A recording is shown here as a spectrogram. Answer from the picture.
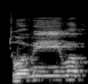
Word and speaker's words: ತ್ವಾಮೇವ: ಇಂದ್ರೋ ಬೃಹಸ್ಪತಿ ವಿಷ್ಣು ಶನ್ನೋ ತ್ವಮೇವ ಪ್ರತ್ಯಕ್ಷಂ ಬ್ರಹ್ಮಾಸಿ. ಆಮೇಲೆ ಎಲ್ರು ಹೆಂಗ್ ಹೇಳ್ತಾರೆ, ಹೆಚ್ಚಿನ ಜನ ನಾನು ಕೇಳಿದ್ದೇನೆ, ತ್ವಮೇವ ಪ್ರತ್ಯಕ್ಷಂ ಬ್ರಹ್ಮ ವದಿಷ್ಯಾಮಿ. ವಸ್ತುತಃ ವೇದದಲ್ಲಿ ಹಾಗಿಲ್ಲ. ತ್ವಾಮೇವ ಪ್ರತ್ಯಕ್ಷಂ ಬ್ರಹ್ಮ ವದಿಷ್ಯಾಮಿ ಅಂತಿದೆ. ಎಲ್ರೂ ತ್ವಮೇವ ಹೇಳುದು, ತ್ವಮೇವ ಹೇಳೋಲ್ಲ.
